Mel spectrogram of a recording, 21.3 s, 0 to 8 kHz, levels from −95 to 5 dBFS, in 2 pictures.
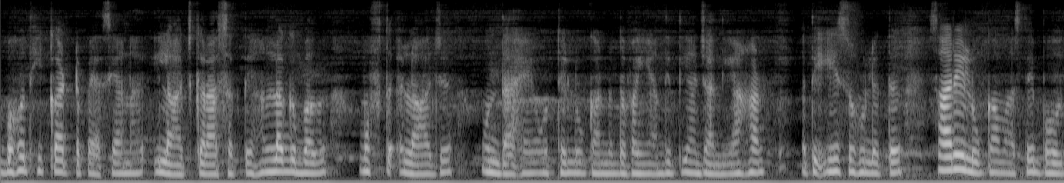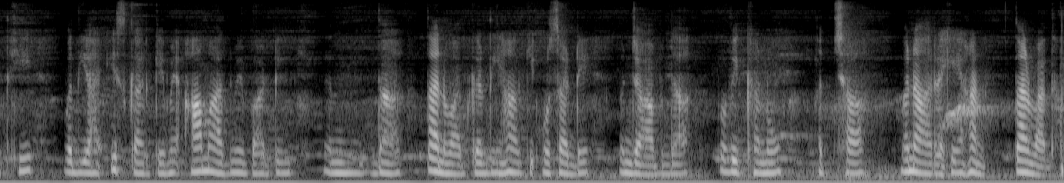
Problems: none marked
